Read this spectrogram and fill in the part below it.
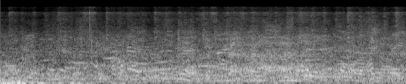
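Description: A crowd of protesters chants and shouts nearby.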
